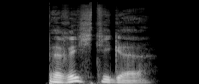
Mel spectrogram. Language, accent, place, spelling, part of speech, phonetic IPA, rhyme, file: German, Germany, Berlin, berichtige, verb, [bəˈʁɪçtɪɡə], -ɪçtɪɡə, De-berichtige.ogg
- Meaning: inflection of berichtigen: 1. first-person singular present 2. first/third-person singular subjunctive I 3. singular imperative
